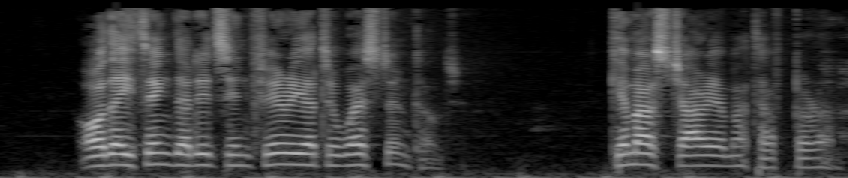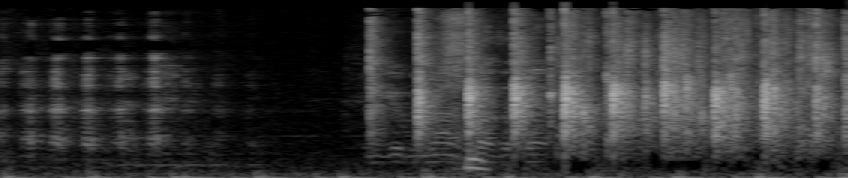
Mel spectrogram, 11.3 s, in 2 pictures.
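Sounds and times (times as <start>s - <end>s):
speech: 0.6s - 3.1s, 4.1s - 5.8s
laughter: 5.5s - 7.5s
hands clapping: 8.1s - 11.2s.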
